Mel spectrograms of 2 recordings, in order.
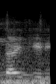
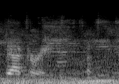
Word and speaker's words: daiquiri: and it seems like everybody in america knows what a daiki d is except most of you all pronounce it daiquiri that is their cigars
